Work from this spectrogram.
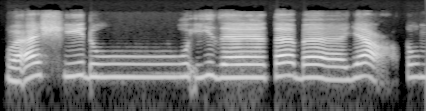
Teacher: Ta-nya nggak boleh panjang. Dhammah tidak bertemu dengan huruf waw di situ.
